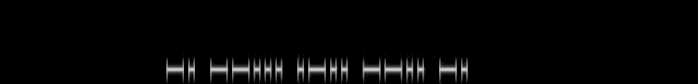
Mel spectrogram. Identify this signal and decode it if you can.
Morse code, heard as a keyed tone, about 22 wpm, 700 Hz. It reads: N7LZN
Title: USA Call Signs - 5 Characters - Repeated 2x - 22wpm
